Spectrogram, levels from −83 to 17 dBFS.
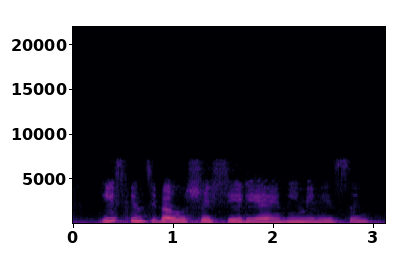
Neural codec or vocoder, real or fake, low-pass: codec, 16 kHz, 1.1 kbps, Voila-Tokenizer; fake; 7.2 kHz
